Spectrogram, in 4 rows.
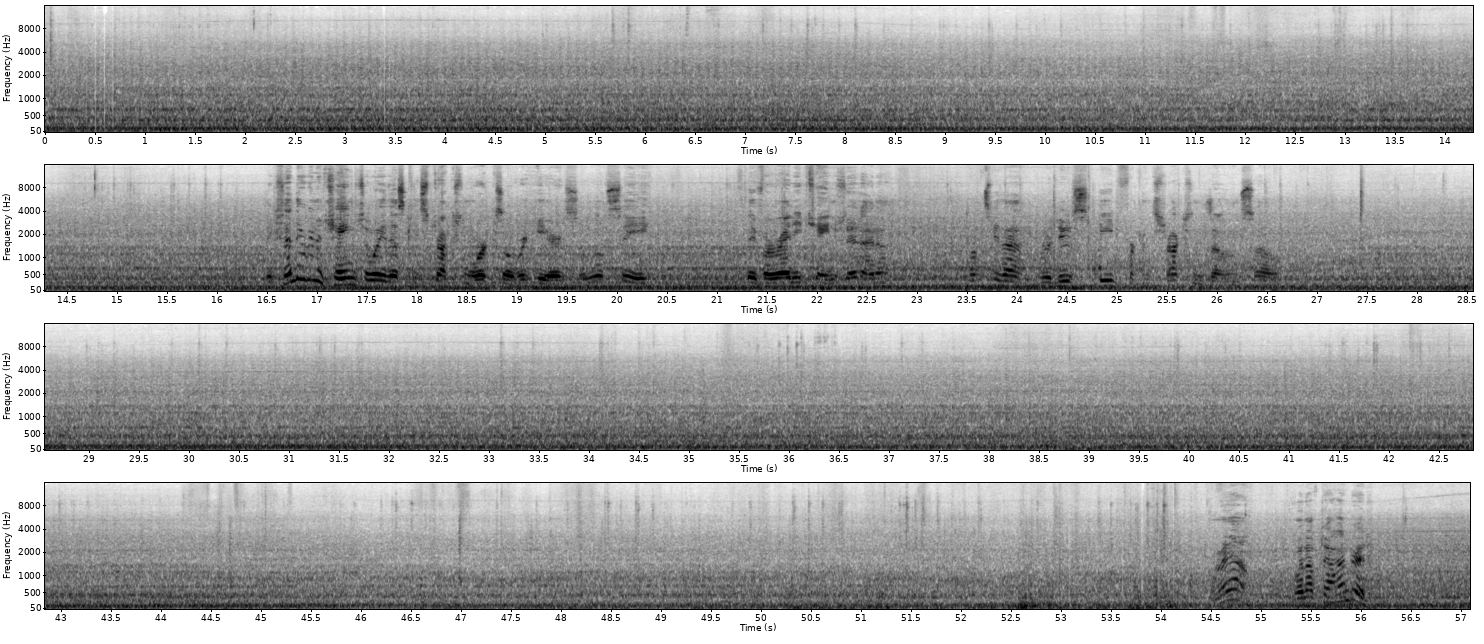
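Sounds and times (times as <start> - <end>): diesel truck engine drone: 0.0 - 57.0
road noise: 0.0 - 57.0.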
